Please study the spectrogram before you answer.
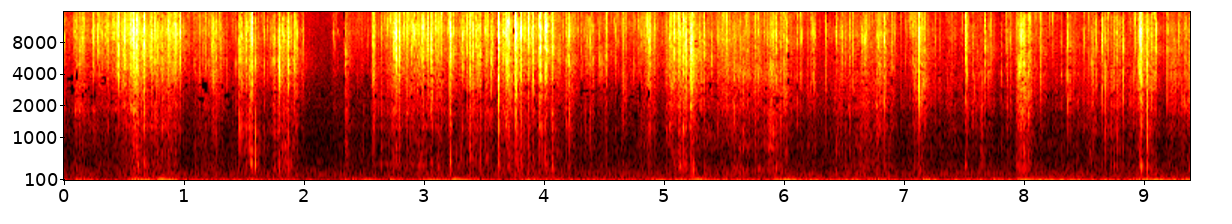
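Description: Fingernails brush and flip the plastic reversible sequins on a fabric sleep mask resting on a white mannequin head. The result is a dense run of bright, crinkly ticks and scratchy swishes that rise and fall in bursts over a steady low hum.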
